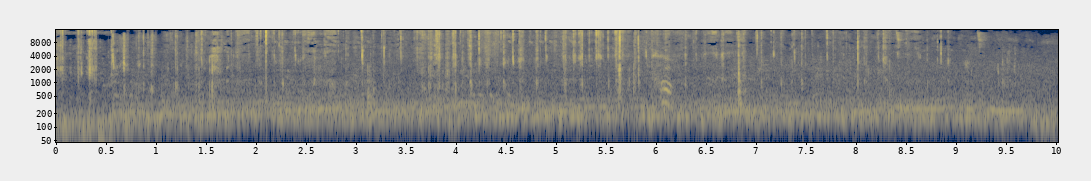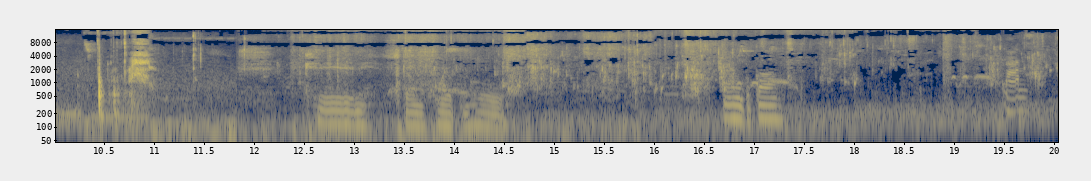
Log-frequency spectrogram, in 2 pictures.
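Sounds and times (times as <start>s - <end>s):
chewing and crunching crab shell: 0.0s - 9.6s.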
